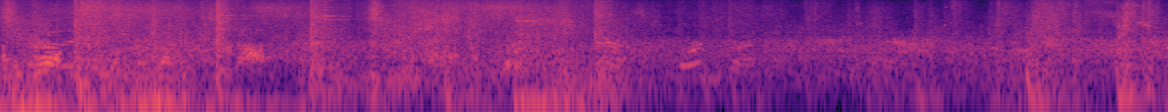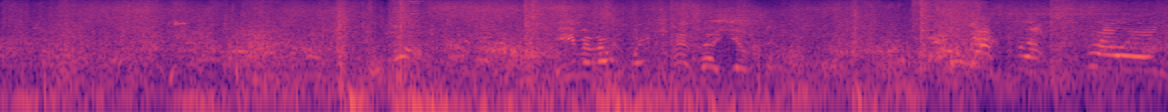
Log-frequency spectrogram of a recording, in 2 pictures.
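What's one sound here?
Weapons clash and slash with heavy impacts.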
